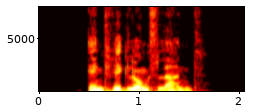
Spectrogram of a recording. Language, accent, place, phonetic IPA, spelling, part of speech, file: German, Germany, Berlin, [ɛntˈvɪklʊŋsˌlant], Entwicklungsland, noun, De-Entwicklungsland.ogg
- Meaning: developing country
